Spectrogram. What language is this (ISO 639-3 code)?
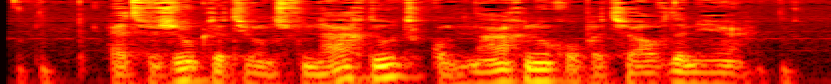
nld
